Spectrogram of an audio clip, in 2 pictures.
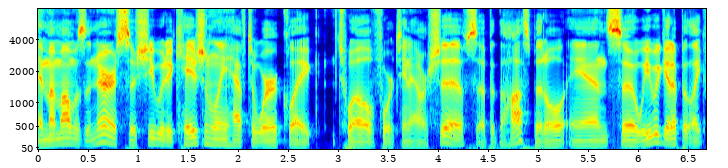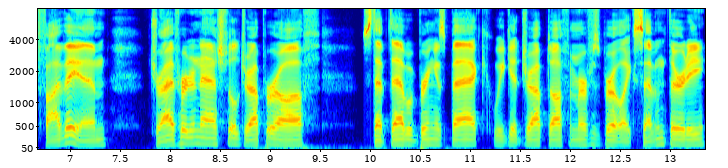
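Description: A man talks at a fairly quick pace with a fairly low pitch, ordinary pitch variation and an unremarkable speaking voice. The sound is dry and close with no echo, on a very clean recording with a silent background. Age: 20s. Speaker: musician and theater technician. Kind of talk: casual chat. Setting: studio.

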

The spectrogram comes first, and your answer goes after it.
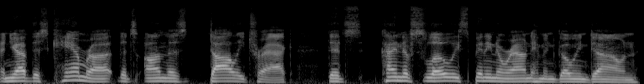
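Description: This man has an unremarkable speaking voice, fairly high in pitch with ordinary variation. He talks at a moderate pace on a very clean recording with a silent background. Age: 30s. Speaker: radio host. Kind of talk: casual chat.

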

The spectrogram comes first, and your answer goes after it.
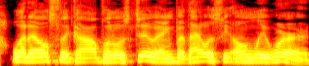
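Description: This man has a fairly high pitch and a normal speaking voice, talking at a moderate pace with an American accent. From US South, Atlanta, Georgia. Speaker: game designer. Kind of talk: interview.

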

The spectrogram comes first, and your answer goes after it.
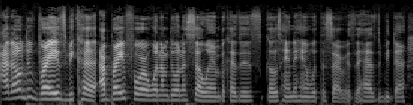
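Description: Talking at a very fast pace with hardly any pauses, a woman with a North Carolina accent uses a medium pitch and lively intonation. Her loudness swings widely on a very clean recording with a silent background. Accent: Southern US, North Carolina. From Waxhaw, North Carolina. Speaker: hair salon owner. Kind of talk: casual chat.

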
